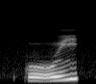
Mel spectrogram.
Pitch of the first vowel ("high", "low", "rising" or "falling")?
rising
